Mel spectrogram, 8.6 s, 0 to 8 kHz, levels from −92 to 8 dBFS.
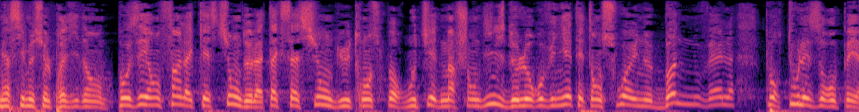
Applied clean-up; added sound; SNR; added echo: neural mask model Resemble Enhance denoiser.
